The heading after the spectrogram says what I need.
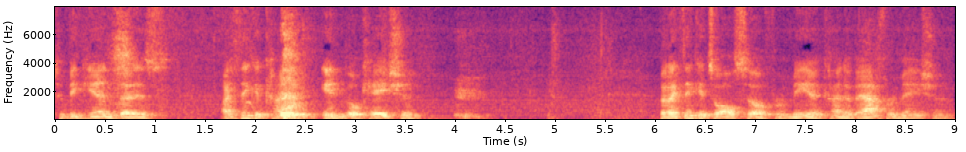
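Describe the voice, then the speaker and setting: A man at a live poetry reading speaks in a slow, unhurried way, pausing often with small fillers between thoughts. The sound is roomy, and he is heard from some distance off the mic. A faint hum of ambient noise sits behind him. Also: mid-range voice, steady tone. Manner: hesitant, filler-heavy introductions; slow, measured reading. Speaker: poet giving a reading. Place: room at a live reading with an audience.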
